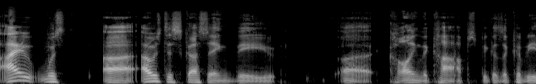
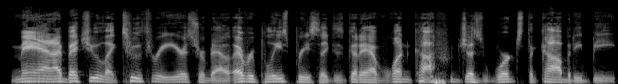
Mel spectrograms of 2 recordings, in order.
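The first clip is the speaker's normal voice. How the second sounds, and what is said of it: Strong Philadelphia accent. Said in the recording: “he said in a really hard Philly accent”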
